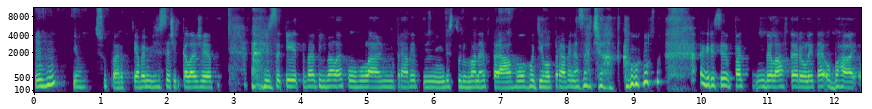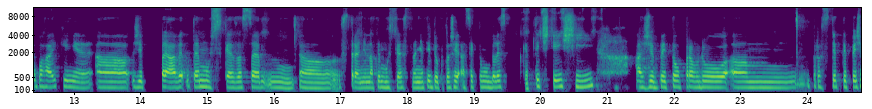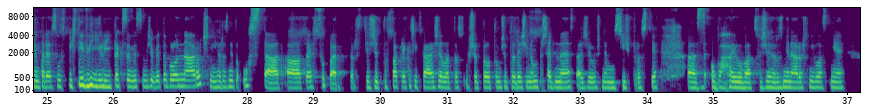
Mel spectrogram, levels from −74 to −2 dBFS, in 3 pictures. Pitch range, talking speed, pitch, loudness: 180-210 Hz, 180 wpm, 195 Hz, -20 LUFS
